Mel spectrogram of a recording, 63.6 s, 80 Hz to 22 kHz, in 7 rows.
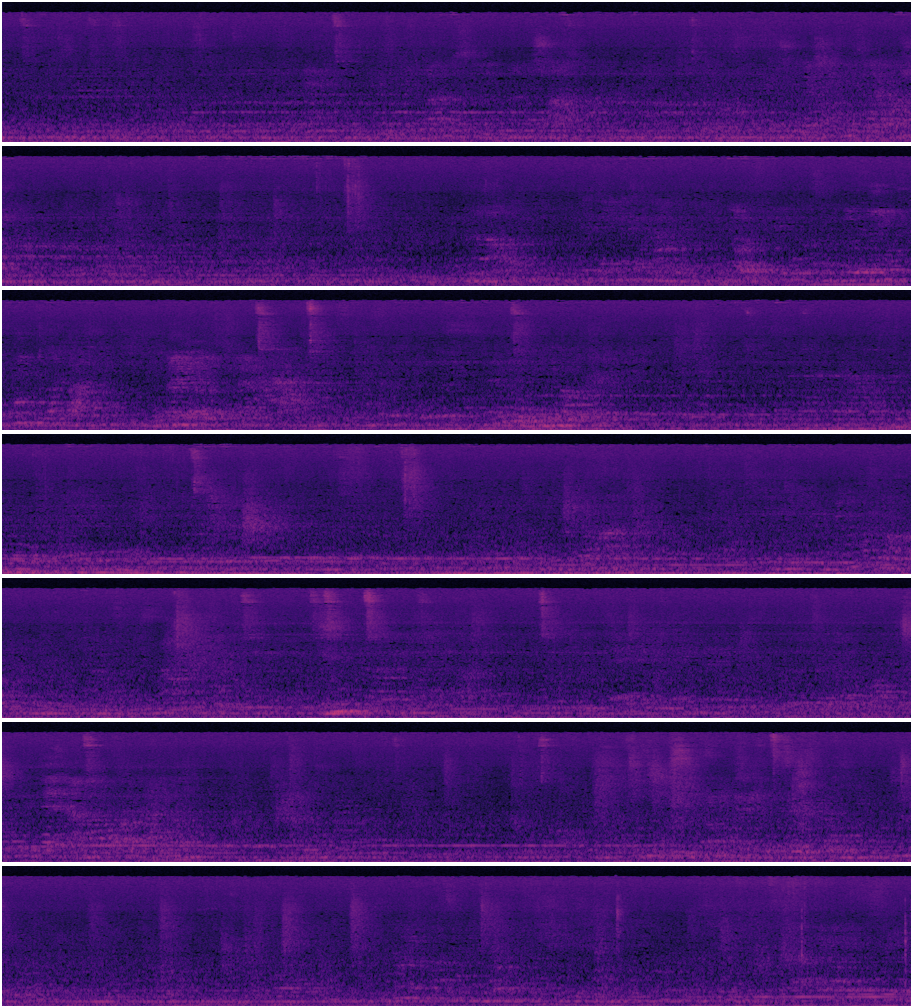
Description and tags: sagrada familia cathedral omni inside tower
This recording is done with the roalnd R-26 on a trip to barcelona chirstmas 2013.
chuch, cathedral, ambience, atmosphere, soundscape, ambient, background-sound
